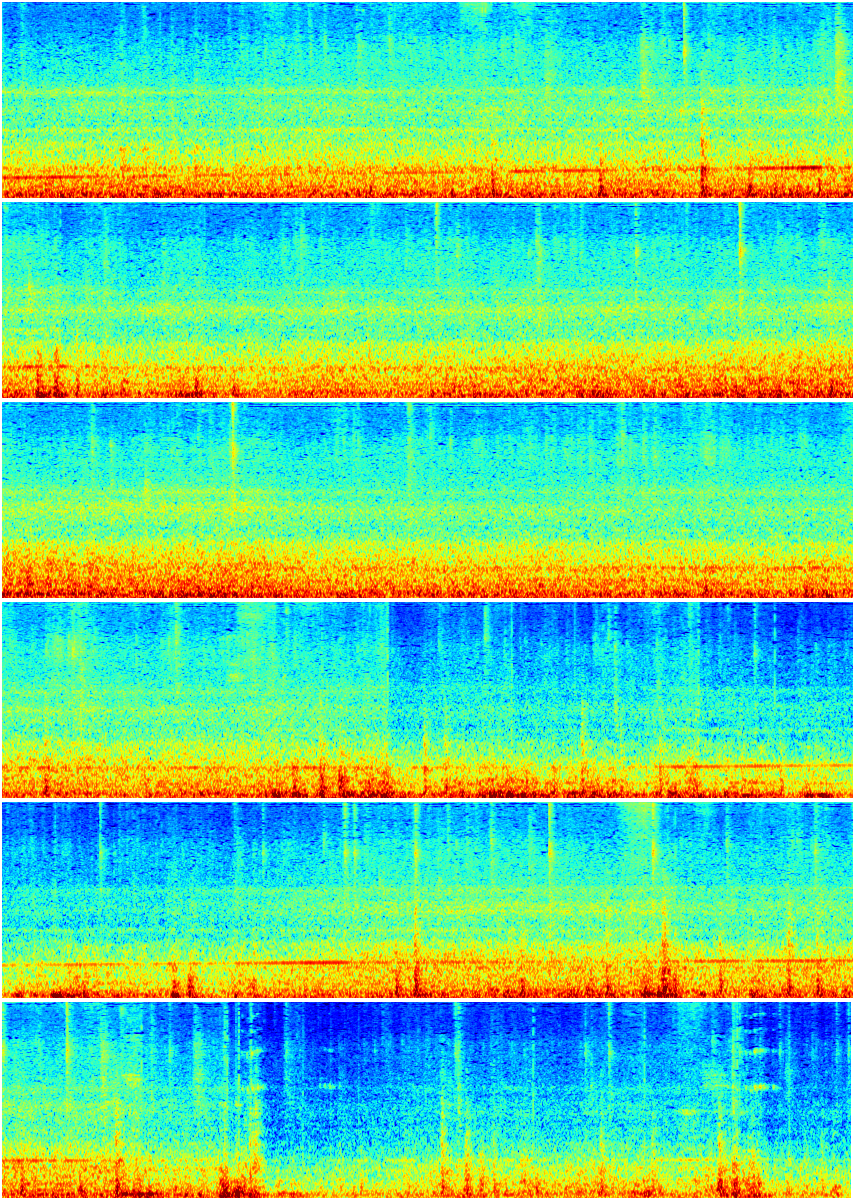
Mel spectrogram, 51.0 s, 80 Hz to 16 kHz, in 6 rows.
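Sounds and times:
train wheels rumbling on rail: 0.0 - 51.0.

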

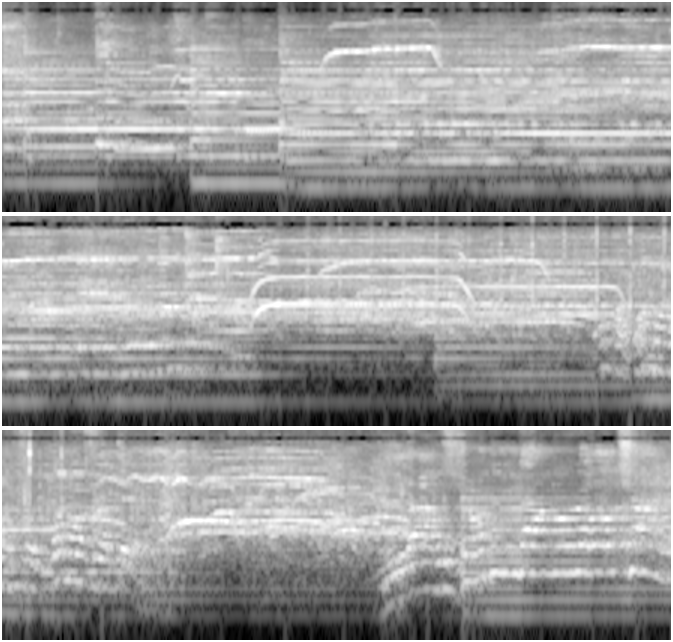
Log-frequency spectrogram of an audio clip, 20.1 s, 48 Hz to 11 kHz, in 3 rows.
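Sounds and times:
held keyboard chord: 0.0 - 13.5
crowd cheering and whistling: 1.5 - 18.0.

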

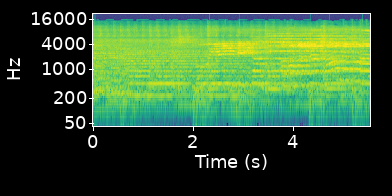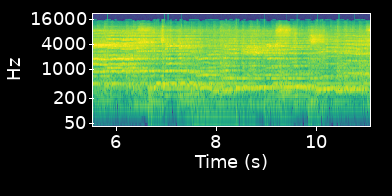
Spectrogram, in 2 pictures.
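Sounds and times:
musical accompaniment: 0.0 - 11.0
woman singing into a microphone: 0.0 - 11.0.

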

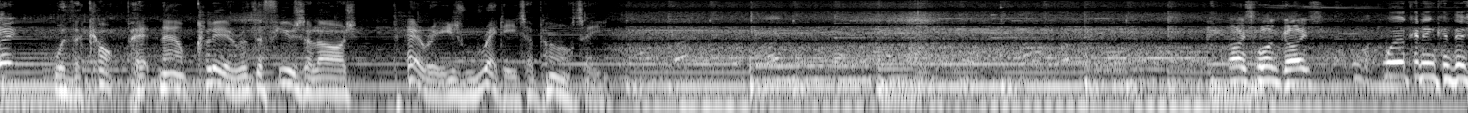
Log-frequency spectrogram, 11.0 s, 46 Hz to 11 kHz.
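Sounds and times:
background music: 0.0 - 11.0
crane engine running: 0.0 - 11.0.

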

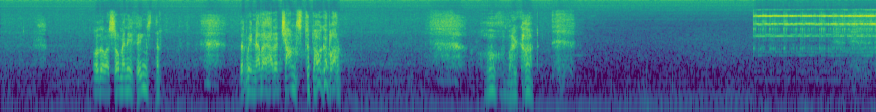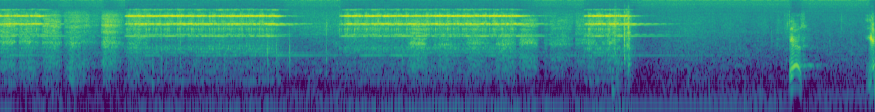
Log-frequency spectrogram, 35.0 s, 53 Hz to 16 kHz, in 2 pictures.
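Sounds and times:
telephone bell ringing: 15.1 - 31.6.

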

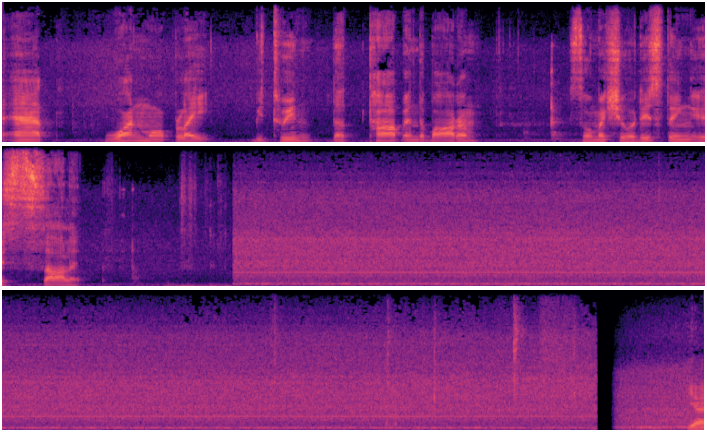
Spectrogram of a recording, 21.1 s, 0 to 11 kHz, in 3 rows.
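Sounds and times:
low hum: 7.9 - 21.0.

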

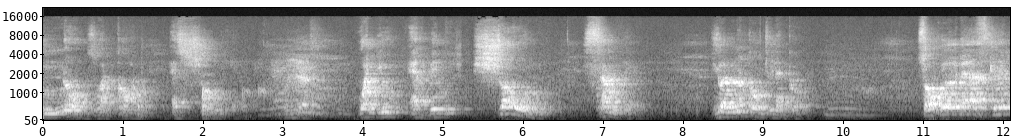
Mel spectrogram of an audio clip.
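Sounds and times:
man preaching into microphone: 0.0 - 7.6, 8.4 - 9.6, 10.9 - 12.0.

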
